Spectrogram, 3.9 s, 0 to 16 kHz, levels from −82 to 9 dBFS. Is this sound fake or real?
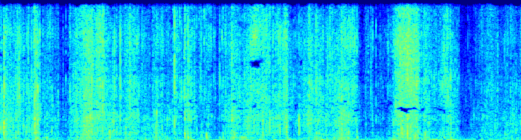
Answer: fake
